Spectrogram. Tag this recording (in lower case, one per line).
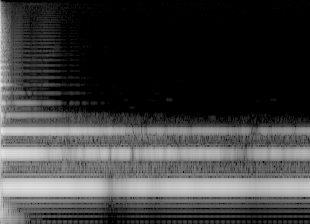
acoustic guitar
plucked string instrument
music
musical instrument
guitar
